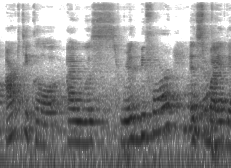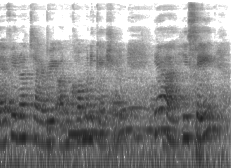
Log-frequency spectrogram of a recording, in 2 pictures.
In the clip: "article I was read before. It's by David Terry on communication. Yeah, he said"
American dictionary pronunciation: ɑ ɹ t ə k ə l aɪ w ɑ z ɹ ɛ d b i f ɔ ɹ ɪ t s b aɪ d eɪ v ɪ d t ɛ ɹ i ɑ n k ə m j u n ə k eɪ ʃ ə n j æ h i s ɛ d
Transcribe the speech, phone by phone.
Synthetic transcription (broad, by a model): ɑ ɹ t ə k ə l aɪ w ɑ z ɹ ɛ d b i f ɔ ɹ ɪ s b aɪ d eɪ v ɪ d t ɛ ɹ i ɑ n k ə m j u n ə k eɪ ʃ ə n j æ h i s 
